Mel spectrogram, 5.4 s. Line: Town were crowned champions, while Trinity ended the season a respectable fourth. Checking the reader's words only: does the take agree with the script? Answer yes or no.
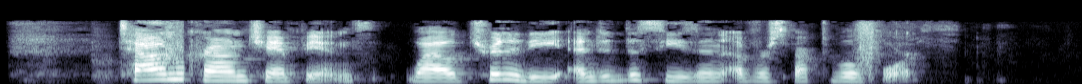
no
